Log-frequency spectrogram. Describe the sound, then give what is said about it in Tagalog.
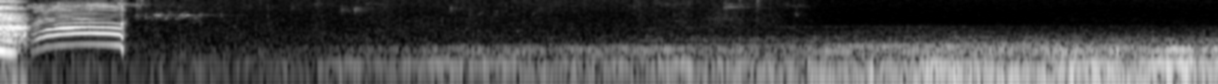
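A cat meowing as it rubs its nose against a sleeper's face: a single loud, drawn-out harmonic cry at the start, followed by a low, faint background hum that slowly grows. “Ginigising ako ng pusa. Ikinikis-kis ang nguso sa aking mukha habang umingiyaw.”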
